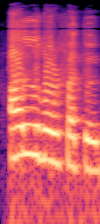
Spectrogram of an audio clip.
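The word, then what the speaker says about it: الغرفة: So with ghurfatu, al-ghurfatu. Good. Al-ghurfatu. You say the lam.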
